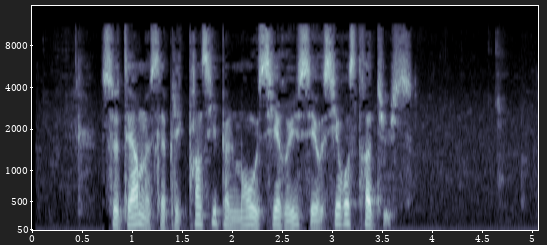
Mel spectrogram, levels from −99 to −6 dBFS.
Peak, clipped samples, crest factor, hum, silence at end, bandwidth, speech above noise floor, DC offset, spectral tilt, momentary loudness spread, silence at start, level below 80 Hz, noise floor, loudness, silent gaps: -10 dBFS; under 0.1%; 20 dB; none; 1.25 s; 11.5 kHz; 40 dB; under 0.1%; -2 dB/octave; 9 LU; 0.45 s; -68 dBFS; -68 dBFS; -27 LUFS; none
